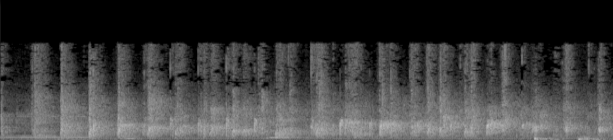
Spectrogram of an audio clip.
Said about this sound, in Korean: 감사합니다. 박수 좀 주세요.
